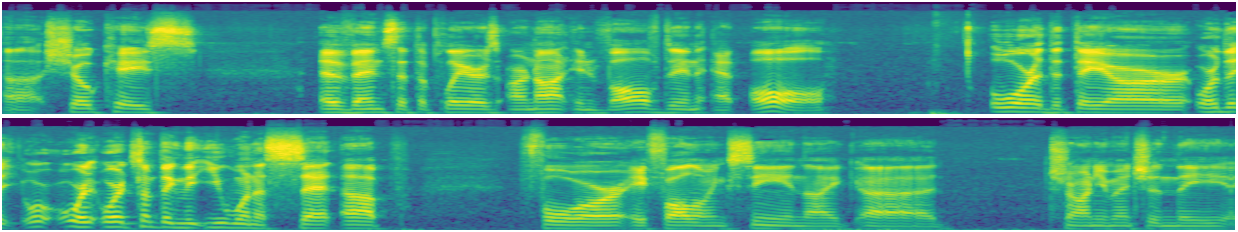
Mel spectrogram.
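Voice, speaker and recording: A man's voice: medium pitch, fairly even intonation, normal speed, bright, forceful tone, smooth, dry recording. A man hosting a casual roundtable discussion, explaining things in an informal way with frequent asides. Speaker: host of a tabletop RPG discussion.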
